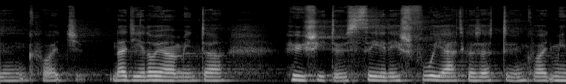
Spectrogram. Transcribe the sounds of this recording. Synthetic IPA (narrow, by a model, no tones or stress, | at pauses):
yŋkho̞ɟ | nɛɟeːlo̞jɒmːint̪ɒ | hyːʃiːt̪øːseːleːʃfujːaːt̪kø̞zøt̪ːyŋkvɒɟmi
